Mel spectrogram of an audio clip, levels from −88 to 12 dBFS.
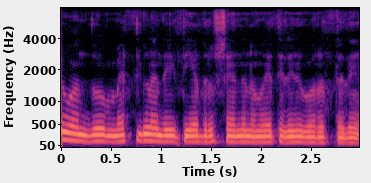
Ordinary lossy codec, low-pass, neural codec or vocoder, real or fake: none; none; codec, 16 kHz, 4.8 kbps, FACodec; fake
